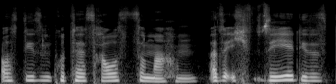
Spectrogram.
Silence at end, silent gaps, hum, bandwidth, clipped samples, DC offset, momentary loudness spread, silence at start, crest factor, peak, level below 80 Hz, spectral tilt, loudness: 0.1 s; none; none; 18 kHz; under 0.1%; under 0.1%; 8 LU; 0 s; 16 dB; -4 dBFS; -50 dBFS; -6 dB/octave; -21 LUFS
